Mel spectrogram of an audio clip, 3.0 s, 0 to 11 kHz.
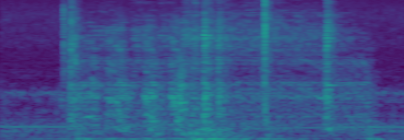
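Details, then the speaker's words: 2008 Ford Transit Mk7 2.2 FWD diesel, first start on a fresh morning, worse when cold: brief whirring crank fades with a few clicks, starter spins out without engaging, like a flat battery; starter spinning without engaging, later fixed. "And then the starter spun out. It didn't really engage."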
